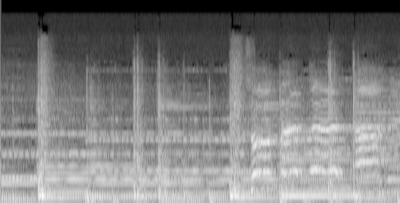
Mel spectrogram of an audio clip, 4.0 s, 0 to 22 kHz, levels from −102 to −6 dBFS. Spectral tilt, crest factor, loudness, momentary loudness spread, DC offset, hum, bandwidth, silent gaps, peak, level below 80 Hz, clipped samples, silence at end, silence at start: -6.5 dB/octave; 16 dB; -19 LUFS; 7 LU; 0.7%; none; 11 kHz; none; -2 dBFS; -34 dBFS; under 0.1%; 0 s; 0 s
